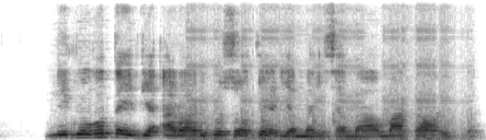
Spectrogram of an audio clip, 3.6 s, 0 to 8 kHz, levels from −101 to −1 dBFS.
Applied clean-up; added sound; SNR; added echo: neural separator model SepFormer DNS4.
